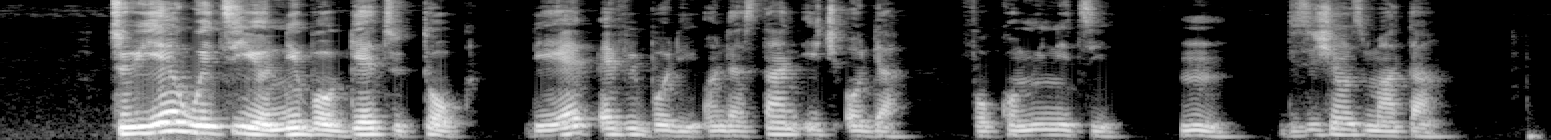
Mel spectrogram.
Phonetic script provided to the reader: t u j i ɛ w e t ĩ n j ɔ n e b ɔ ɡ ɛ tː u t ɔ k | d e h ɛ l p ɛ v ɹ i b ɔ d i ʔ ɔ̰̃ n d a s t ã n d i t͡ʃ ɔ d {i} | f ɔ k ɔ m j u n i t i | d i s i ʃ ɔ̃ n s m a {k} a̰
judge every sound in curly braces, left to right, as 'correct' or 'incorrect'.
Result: incorrect, incorrect

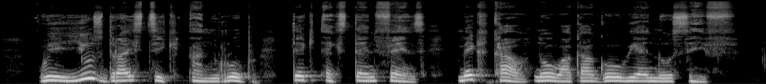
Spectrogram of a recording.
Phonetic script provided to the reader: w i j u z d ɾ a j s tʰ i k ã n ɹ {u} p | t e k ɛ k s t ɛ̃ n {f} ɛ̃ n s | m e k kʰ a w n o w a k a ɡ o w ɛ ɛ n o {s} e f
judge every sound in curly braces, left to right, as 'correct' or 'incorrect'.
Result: incorrect, correct, correct

